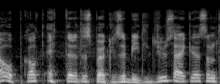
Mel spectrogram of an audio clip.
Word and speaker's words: Betelgeuse: Og da sier han, aller først, hvordan uttales navnet på stjerna? Det har jeg da svart på, det Betelgeuse. Det hvert fall sånn vi vanligvis gjør det i Norge.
